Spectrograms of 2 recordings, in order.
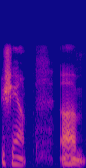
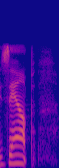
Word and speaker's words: XAMPP: xam PP alright and that is actually pronounced shamp some people say xampp some people say zamp whatever champ is apparently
